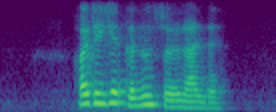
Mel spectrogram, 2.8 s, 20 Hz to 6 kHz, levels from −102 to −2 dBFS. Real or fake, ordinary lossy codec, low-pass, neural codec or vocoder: fake; Opus, 16 kbps; 5.4 kHz; codec, 16 kHz, 0.5 kbps, FunCodec, trained on LibriTTS, 25 frames a second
